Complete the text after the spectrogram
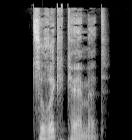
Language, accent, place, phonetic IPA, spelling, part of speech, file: German, Germany, Berlin, [t͡suˈʁʏkˌkɛːmət], zurückkämet, verb, De-zurückkämet.ogg
- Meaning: second-person plural dependent subjunctive II of zurückkommen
